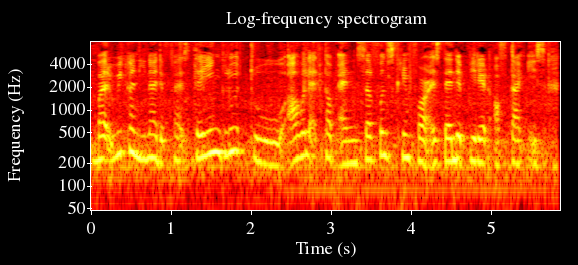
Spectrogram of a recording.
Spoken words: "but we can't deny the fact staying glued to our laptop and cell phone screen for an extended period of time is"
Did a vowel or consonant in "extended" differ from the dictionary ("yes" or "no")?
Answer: yes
